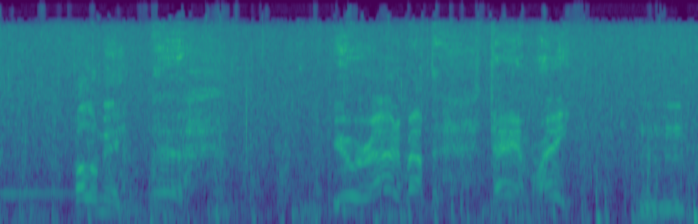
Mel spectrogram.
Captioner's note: grunts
